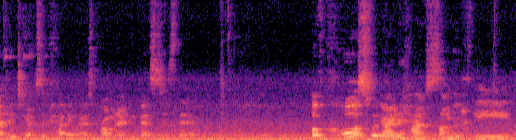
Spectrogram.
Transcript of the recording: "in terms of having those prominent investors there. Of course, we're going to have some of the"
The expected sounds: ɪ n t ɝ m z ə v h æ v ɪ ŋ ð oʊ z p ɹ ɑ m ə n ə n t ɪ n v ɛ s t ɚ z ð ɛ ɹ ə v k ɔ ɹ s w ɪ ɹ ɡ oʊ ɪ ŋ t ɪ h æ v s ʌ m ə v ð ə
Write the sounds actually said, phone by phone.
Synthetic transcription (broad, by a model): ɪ n t ɝ m z ə v h æ v ɪ ŋ ð oʊ z p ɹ ɑ m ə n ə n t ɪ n v ɛ s t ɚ z ð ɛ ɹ ə v k ɔ ɹ s w ɪ ɹ ɡ oʊ ɪ ŋ t ɪ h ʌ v s ʌ m ə v ð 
